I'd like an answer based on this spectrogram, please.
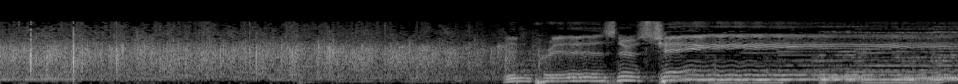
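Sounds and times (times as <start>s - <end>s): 
audience clapping hands in praise: 0.0s - 5.7s
speech: 5.0s - 9.4s.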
